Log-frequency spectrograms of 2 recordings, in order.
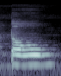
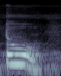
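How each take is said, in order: First: The syllable ends in an 'oh' glide. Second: The syllable ends in a plain 'oo' vowel. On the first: The speaker calls it wrong. "tidak dibaca to ya" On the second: The speaker calls it right. "tapi tu ya"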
